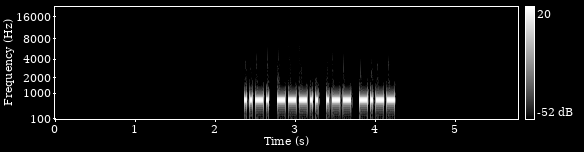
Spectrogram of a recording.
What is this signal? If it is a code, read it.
Morse code, heard as a keyed tone, about 34 wpm, 700 Hz. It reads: F8WY
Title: DXCC-100 Call Signs - 4 Characters - Repeated 3x - 35wpm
